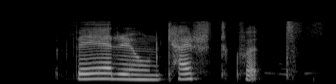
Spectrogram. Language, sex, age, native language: Icelandic, female, 10, Icelandic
